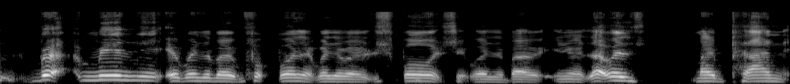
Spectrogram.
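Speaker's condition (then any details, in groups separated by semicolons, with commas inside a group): Cerebral palsy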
